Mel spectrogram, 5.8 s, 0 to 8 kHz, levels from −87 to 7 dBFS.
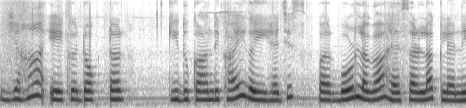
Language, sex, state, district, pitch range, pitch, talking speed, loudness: Hindi, female, Uttar Pradesh, Budaun, 225-255 Hz, 240 Hz, 165 wpm, -15 LUFS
